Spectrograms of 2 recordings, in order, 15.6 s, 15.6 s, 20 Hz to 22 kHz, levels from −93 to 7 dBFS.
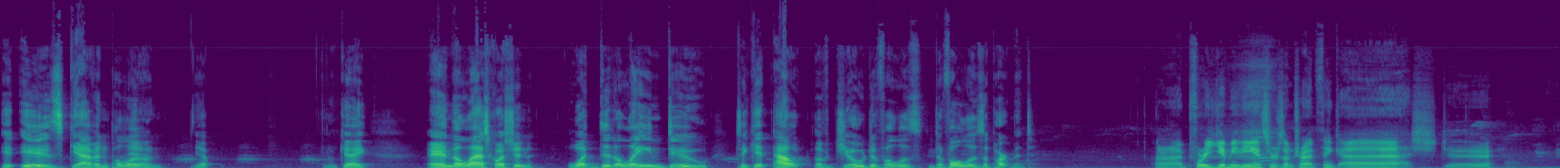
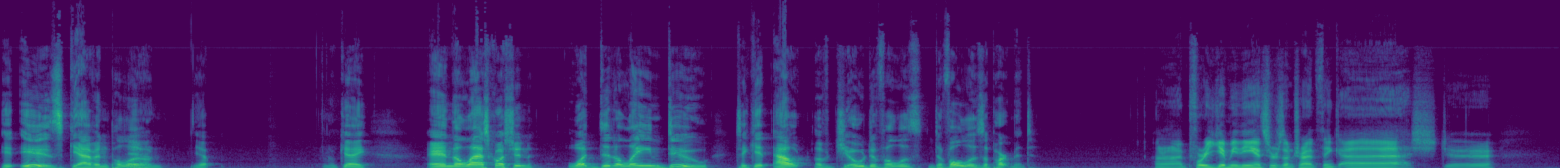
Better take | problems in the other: second | animal sounds; faint; throughout; 30 dB below the speech

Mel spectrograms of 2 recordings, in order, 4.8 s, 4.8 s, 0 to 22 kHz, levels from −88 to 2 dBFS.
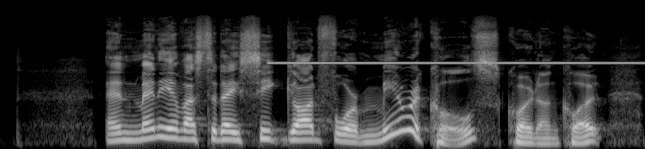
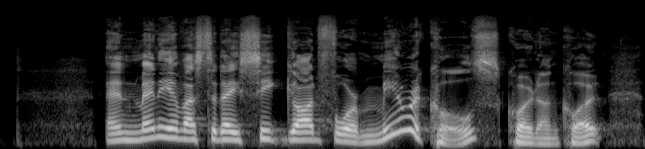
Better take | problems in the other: second | high-pitched whine; loud; from 2 s on; 4.5 kHz, 6 dB below the speech

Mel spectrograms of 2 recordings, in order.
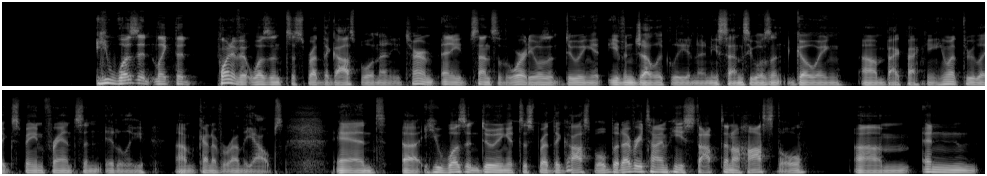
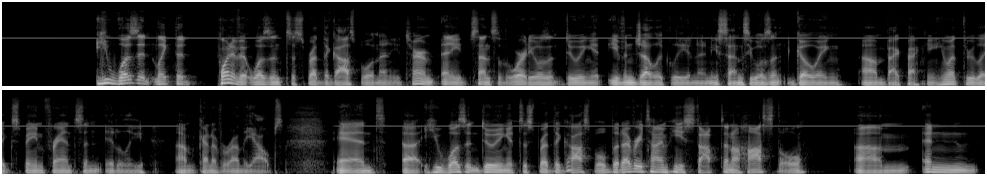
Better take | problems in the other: first | high-pitched whine; noticeable; until 3 s, from 5.5 to 12 s and from 13 s on; 3.5 kHz, 15 dB below the speech

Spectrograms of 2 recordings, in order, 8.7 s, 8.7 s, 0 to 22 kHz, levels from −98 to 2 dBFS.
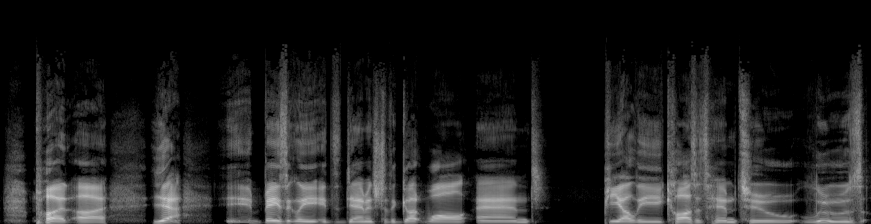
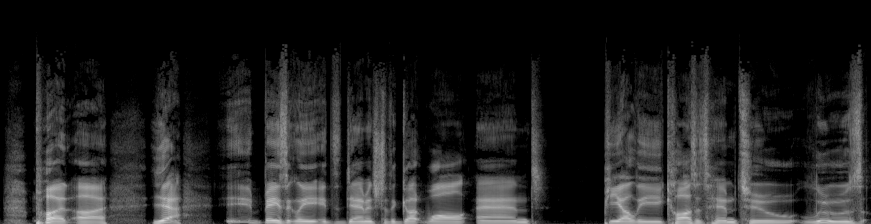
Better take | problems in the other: second | thin; somewhat; fading below 350 Hz

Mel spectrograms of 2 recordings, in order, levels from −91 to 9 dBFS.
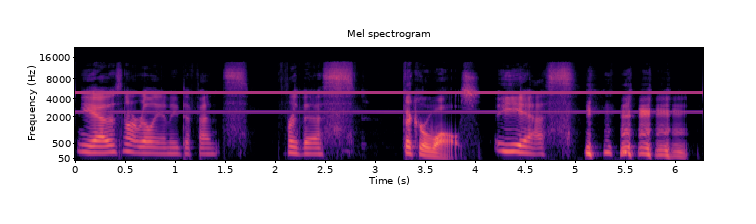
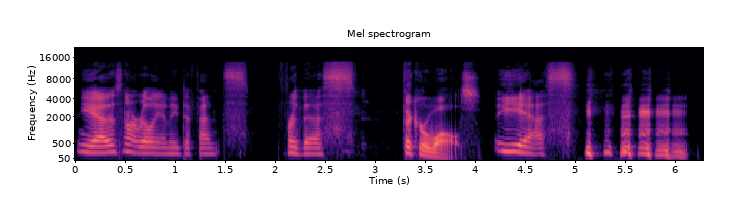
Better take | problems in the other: second | high-pitched whine; loud; throughout; 5 kHz, 6 dB below the speech

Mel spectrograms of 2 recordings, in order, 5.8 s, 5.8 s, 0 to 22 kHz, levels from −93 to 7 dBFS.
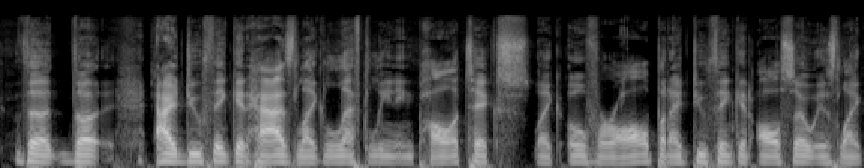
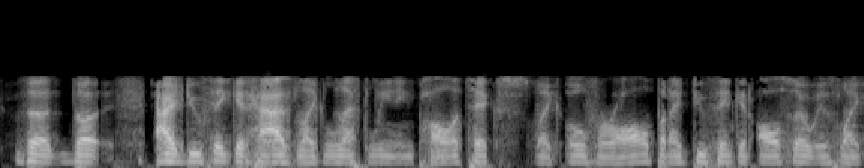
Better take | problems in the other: first | garbled, watery; badly; nothing above 4 kHz

